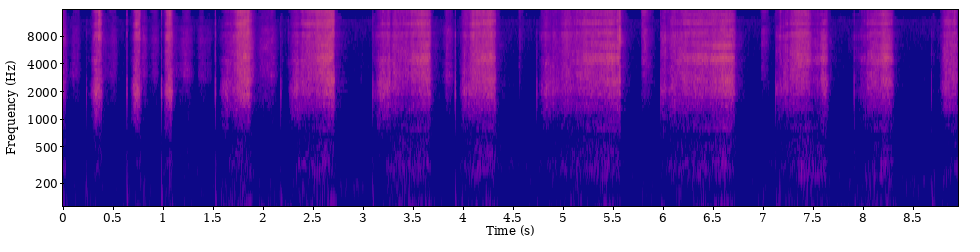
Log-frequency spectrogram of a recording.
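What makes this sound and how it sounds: A dip pen's metal nib scratches short hair strokes across a sheet of flat white drawing paper. The result is a quiet series of dry, bright scratching bursts, some quick and some drawn out, with short pauses between them and almost no low end.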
